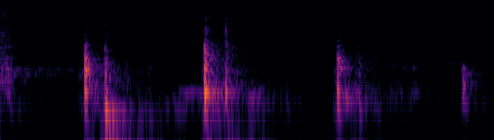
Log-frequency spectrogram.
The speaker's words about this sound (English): What is it? Horses. Listen.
